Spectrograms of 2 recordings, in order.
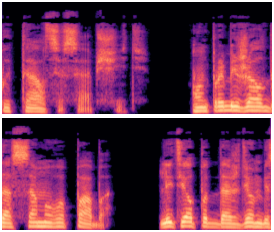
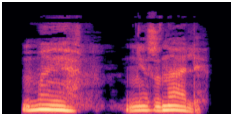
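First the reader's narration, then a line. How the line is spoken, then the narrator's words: Low muffled voice. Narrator (Russian): глухо проговорила Мэри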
